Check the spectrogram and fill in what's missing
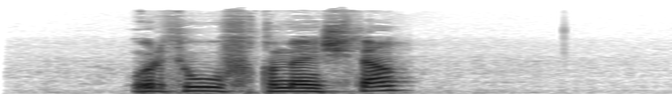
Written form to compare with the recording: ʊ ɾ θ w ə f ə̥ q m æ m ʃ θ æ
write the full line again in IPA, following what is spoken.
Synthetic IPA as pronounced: ʊ ɾ θ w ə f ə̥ q m æ n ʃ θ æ

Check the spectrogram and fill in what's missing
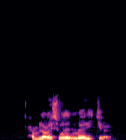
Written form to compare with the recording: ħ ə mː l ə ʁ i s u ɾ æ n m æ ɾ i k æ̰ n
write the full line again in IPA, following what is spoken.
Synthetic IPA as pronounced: ħ ə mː l ə ʁ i s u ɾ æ n m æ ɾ i k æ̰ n

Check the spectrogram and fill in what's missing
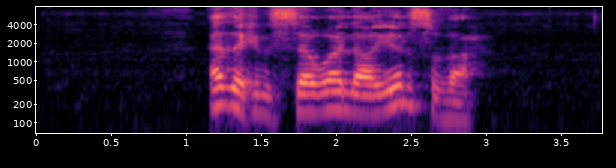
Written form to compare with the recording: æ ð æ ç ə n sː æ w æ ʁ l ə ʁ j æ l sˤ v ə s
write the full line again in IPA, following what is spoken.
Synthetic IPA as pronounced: æ ð æ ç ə n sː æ w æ l ə ʁ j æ l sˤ v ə ħ

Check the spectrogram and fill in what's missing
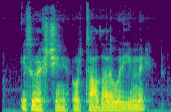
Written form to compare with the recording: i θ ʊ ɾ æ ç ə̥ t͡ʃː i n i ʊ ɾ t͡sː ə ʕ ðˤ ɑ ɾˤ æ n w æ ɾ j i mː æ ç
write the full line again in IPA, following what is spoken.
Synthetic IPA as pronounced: i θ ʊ ɾ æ ç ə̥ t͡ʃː i n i ʊ ɾ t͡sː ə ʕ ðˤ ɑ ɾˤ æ w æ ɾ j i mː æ ç

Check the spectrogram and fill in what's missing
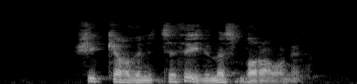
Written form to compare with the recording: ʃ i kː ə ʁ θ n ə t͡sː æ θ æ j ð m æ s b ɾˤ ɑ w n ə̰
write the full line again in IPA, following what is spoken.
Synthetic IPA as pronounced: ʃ i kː ə ʁ ð n ə t͡sː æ θ æ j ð m æ s b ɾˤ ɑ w n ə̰

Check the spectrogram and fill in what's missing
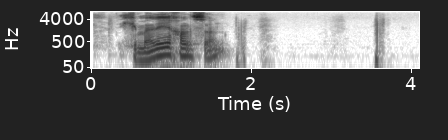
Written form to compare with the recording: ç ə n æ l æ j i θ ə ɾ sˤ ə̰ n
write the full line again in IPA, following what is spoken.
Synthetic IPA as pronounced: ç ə m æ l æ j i χ ə l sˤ ə̰ n

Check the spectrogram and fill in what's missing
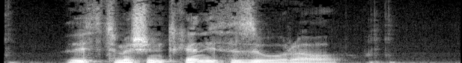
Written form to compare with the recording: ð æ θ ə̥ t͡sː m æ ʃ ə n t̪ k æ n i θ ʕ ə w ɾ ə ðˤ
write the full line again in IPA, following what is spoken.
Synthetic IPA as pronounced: ð i θ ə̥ t͡sː m æ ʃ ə n t̪ k æ n i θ z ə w ɾ ə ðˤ

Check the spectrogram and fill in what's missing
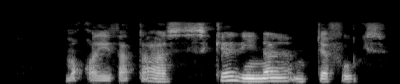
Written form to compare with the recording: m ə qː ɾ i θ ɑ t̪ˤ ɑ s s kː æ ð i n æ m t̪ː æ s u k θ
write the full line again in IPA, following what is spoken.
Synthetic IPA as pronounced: m ə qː ɾ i θ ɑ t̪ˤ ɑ s s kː æ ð i n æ n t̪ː æ f u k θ

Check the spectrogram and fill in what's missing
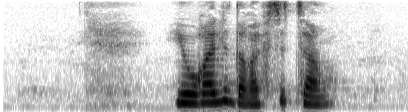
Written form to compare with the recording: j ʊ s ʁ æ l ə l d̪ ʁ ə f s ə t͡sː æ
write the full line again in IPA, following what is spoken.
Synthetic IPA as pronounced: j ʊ ʁ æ l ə d̪ ʁ ə f s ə t͡sː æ

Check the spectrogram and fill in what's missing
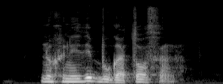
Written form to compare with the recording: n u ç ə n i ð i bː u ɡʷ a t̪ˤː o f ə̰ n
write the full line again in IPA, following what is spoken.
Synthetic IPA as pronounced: n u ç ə n i ð i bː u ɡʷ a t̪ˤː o θ ə̰ n

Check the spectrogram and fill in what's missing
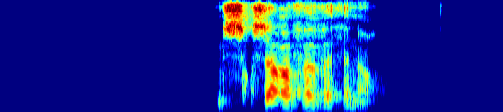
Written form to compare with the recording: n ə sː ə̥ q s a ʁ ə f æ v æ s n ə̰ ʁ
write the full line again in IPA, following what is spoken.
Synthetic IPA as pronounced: n ə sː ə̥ q s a ʁ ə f æ v æ θ n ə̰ ʁ

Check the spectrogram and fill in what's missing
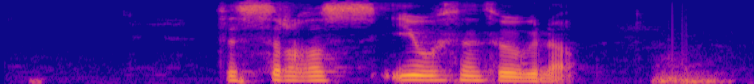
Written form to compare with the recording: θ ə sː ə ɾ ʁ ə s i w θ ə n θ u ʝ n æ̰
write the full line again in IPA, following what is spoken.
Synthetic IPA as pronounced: θ ə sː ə ɾ ʁ ə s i w θ ə n θ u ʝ n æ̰

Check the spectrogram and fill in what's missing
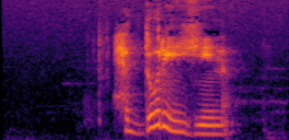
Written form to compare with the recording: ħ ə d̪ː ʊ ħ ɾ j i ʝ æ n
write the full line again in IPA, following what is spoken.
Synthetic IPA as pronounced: ħ ə d̪ː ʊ ɾ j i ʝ i n

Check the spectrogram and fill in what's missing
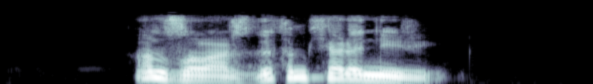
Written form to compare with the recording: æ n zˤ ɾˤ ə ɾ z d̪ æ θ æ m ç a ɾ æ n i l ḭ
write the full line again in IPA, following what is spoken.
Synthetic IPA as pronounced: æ n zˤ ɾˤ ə ɾ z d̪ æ θ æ m ç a ɾ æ n i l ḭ

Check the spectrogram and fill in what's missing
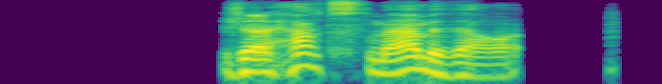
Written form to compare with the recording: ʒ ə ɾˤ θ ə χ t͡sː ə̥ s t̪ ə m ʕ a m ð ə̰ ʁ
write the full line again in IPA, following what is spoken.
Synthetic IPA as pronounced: ʒ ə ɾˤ ħ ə ʁ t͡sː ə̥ s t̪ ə m ʕ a m ð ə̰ ʁ

